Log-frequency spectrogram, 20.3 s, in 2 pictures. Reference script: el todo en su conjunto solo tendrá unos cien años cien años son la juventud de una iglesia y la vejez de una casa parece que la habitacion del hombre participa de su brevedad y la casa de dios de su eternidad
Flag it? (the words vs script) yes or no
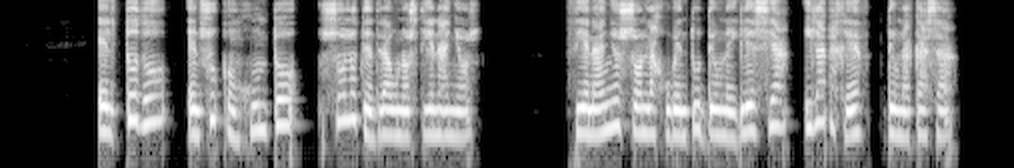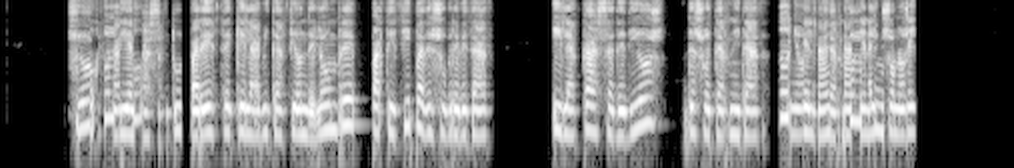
yes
